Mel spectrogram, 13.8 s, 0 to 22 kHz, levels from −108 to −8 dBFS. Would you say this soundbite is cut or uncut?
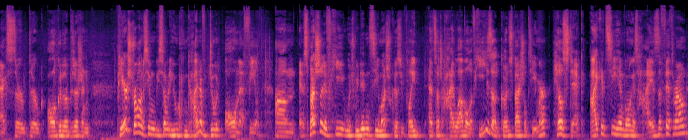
cut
